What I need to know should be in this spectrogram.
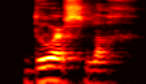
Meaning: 1. turn, final decision 2. moisture or a particulate solid that passes through a barrier like a wall 3. carbon copy 4. colander
- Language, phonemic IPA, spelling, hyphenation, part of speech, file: Dutch, /ˈdoːr.slɑx/, doorslag, door‧slag, noun, Nl-doorslag.ogg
